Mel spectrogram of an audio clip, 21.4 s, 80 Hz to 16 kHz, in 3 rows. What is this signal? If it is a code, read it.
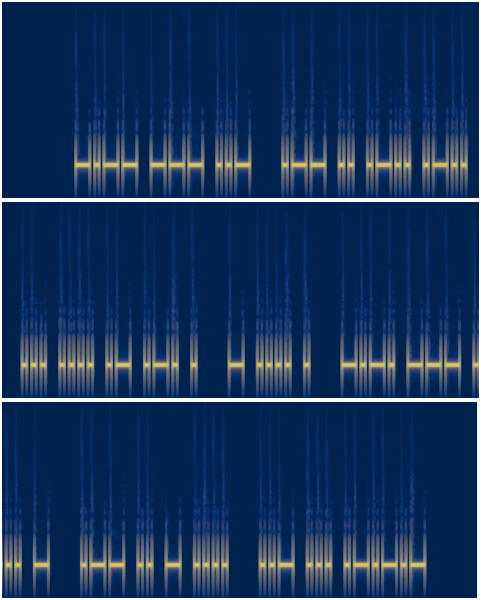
Morse code, heard as a keyed tone, about 17 wpm, 700 Hz. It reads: YOU WILL SHARE THE COST WITH US.
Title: Sentences from Top 1000 Words - Review Part 6 - 17wpm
